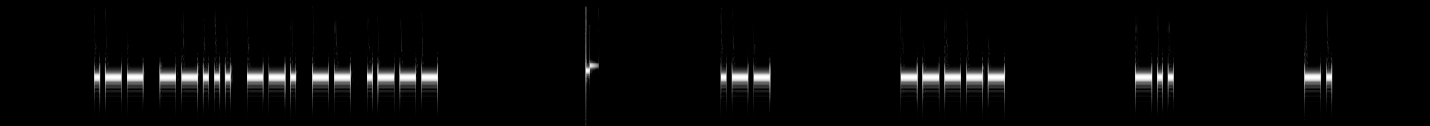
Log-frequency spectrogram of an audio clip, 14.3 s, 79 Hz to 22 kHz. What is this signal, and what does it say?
Morse code, heard as a keyed tone, about 22 wpm, spaced as for 10 wpm, 700 Hz. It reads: W7GMJ W0DN
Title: USA Call Signs - 8x Character Spacing - 22wpm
